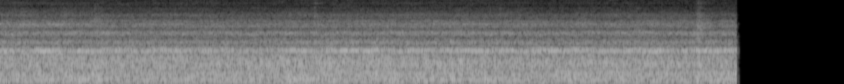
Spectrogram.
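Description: Steady running noise inside a commuter electric train car, with a faint steady high hum over it. About seven seconds in the sound cuts off abruptly to complete silence.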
